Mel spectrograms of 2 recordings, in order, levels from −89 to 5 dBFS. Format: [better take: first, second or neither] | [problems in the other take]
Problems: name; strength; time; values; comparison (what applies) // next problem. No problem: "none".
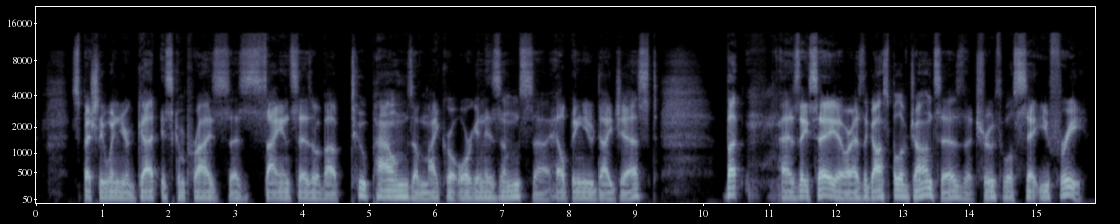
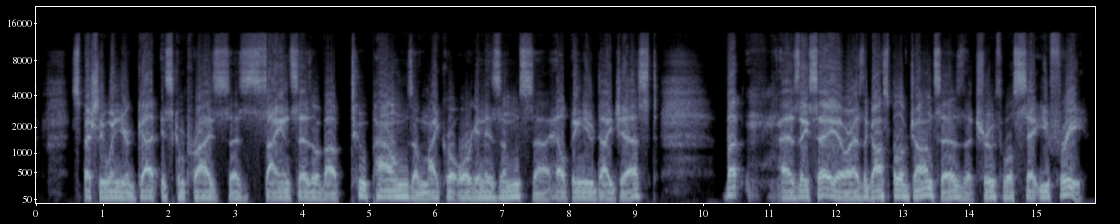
first | distortion; heavy; 7 dB below the speech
